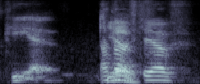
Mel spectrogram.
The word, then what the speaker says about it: Kyiv: How you pronounce it? Kyiv. I would say it's Kiev.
